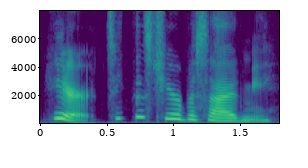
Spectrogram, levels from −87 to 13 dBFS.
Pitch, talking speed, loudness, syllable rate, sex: 285 Hz, 200 wpm, -17 LUFS, 6.0 syllables/s, female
